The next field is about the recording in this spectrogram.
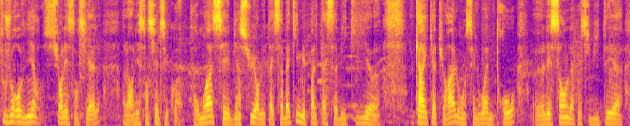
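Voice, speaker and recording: The man speaks in a medium pitch at a moderate pace. His intonation stays fairly even. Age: 60s. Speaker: martial arts instructor. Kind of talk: interview. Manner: hesitant, many fillers.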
